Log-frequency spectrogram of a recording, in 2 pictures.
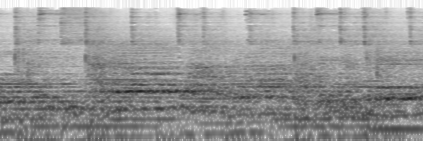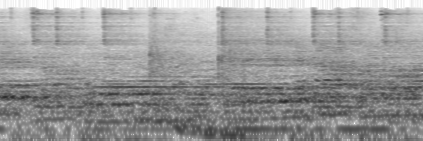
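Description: Live church choir and congregation singing an upbeat gospel song to a steady percussion beat.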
